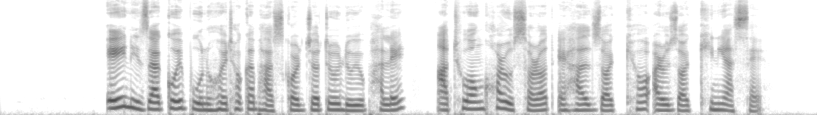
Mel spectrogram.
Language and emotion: Assamese, neutral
